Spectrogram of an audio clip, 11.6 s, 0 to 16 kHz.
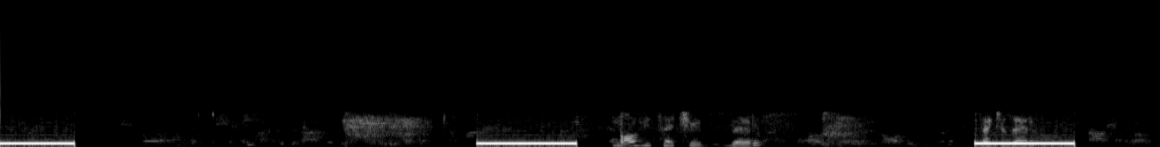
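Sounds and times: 
telephone line tone of a call waiting to be answered: 0:00.0 - 0:00.8, 0:04.8 - 0:05.8, 0:09.8 - 0:10.8
speech: 0:06.4 - 0:08.4.

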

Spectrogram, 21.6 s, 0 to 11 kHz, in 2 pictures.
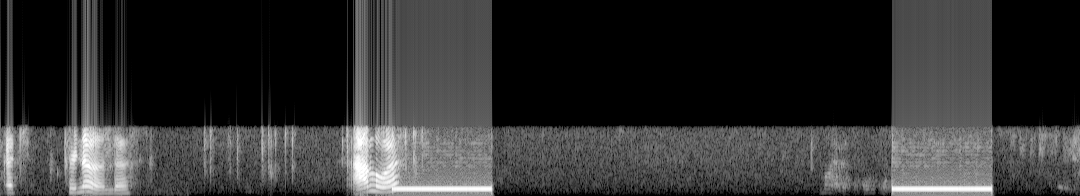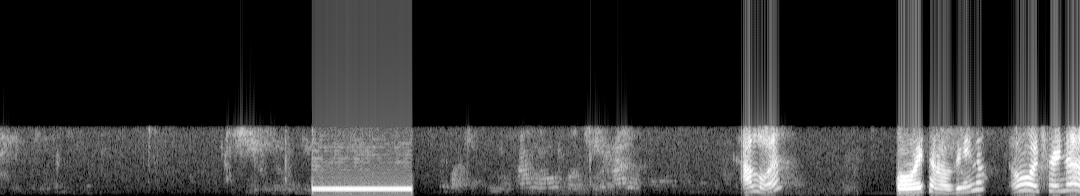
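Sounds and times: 
speech: 0:00.1 - 0:01.4, 0:03.6 - 0:04.3, 0:18.2 - 0:18.7, 0:19.8 - 0:21.5
telephone busy tone after a dropped call: 0:04.0 - 0:05.0, 0:08.9 - 0:10.0, 0:13.9 - 0:14.9.

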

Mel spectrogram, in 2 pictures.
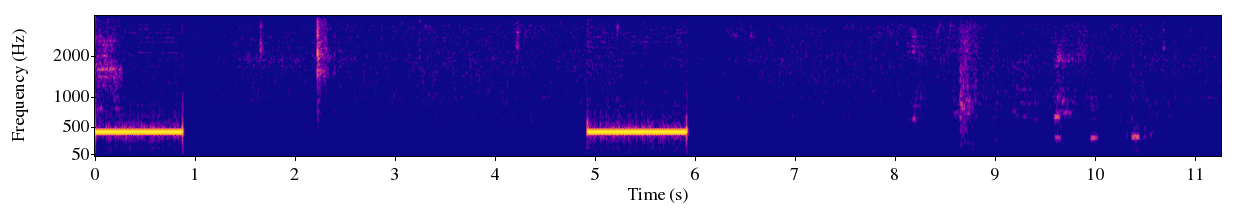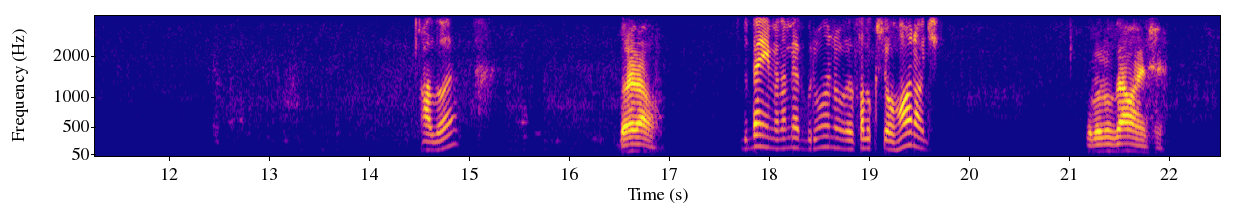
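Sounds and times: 
telephone ringback tone on an outgoing call: 0:00.0 - 0:00.9, 0:04.9 - 0:06.0
faint clicks and rustles: 0:01.4 - 0:04.7, 0:06.2 - 0:16.4
speech: 0:14.6 - 0:15.0, 0:16.5 - 0:17.0, 0:17.7 - 0:19.8, 0:21.2 - 0:22.0.

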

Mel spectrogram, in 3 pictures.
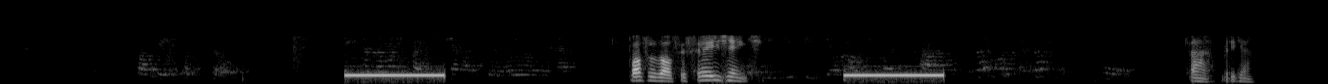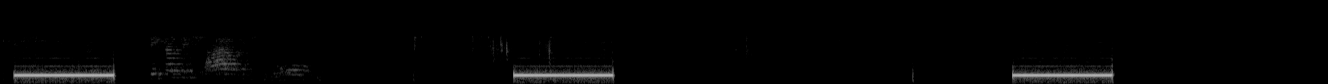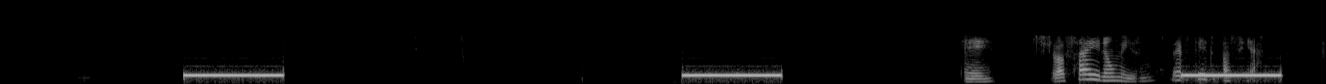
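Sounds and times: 
ringback tone of an unanswered telephone call: 0:03.5 - 0:04.5, 0:08.4 - 0:09.4, 0:13.4 - 0:14.4, 0:18.4 - 0:19.4, 0:23.4 - 0:24.4, 0:28.4 - 0:29.4, 0:33.4 - 0:34.4, 0:38.4 - 0:39.4
speech: 0:06.3 - 0:07.7, 0:37.2 - 0:39.4.

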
